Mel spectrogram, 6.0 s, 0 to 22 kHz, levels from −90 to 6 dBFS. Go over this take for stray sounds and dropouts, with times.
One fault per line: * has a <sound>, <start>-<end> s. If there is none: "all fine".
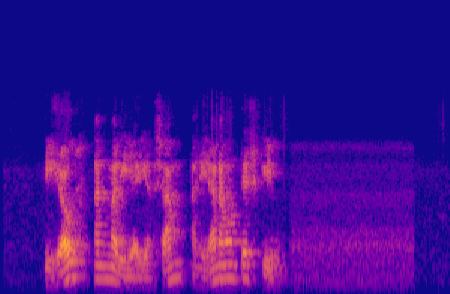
all fine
